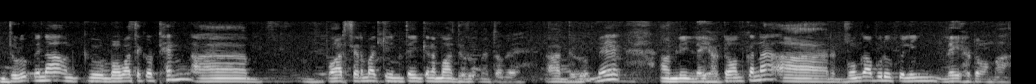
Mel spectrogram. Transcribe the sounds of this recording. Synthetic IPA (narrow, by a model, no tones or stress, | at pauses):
d̪uɽuʔ̚mɛnaɔnkubɔbat̪ɛkɔʈʰɛna | baɾsaɾmat̪̚kinimit̪eɲkanamad̪uɽuʔ̚mɛt̪ɔbɛ | aɾd̪uɽuʔ̚mɛamliɲləjɦɔʈɔamkanaʔːɾbɔŋɡabuɾukuliɲləjɦɔʈɔama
